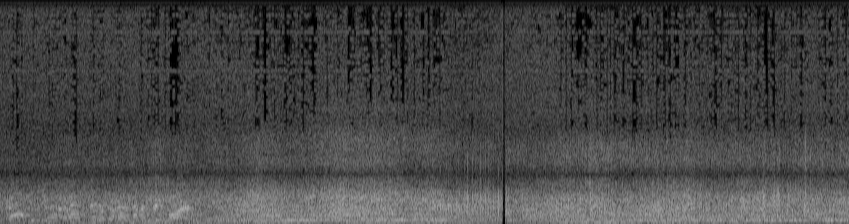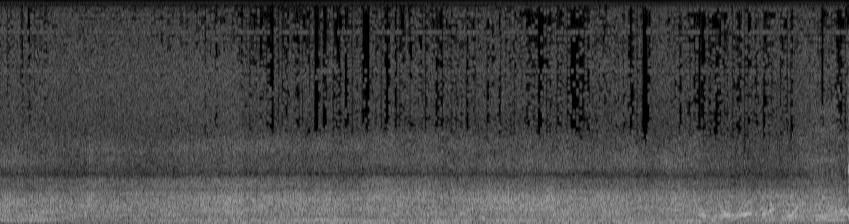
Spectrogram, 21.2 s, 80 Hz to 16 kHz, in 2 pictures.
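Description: Race cars circling Columbus Motor Speedway during a 1994 main event, a steady, loud drone of engines and crowd noise with no gaps, heard from a distance.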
